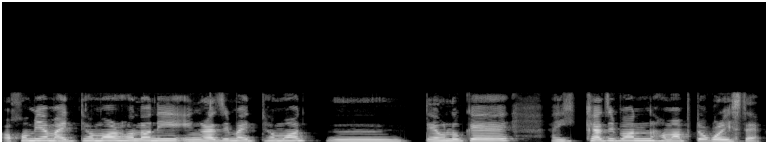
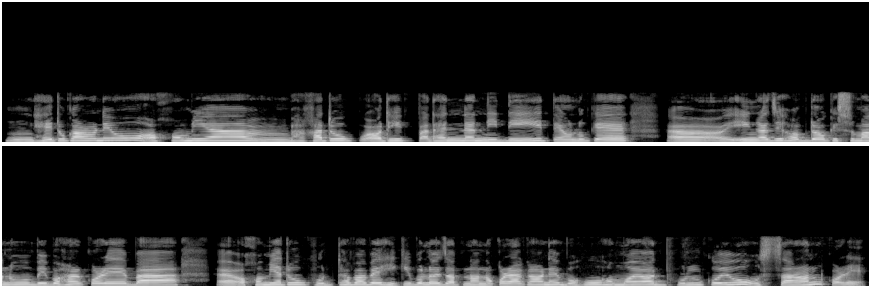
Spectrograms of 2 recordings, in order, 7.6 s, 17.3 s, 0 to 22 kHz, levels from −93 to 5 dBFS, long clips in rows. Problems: constant background noise, background conversations at intervals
